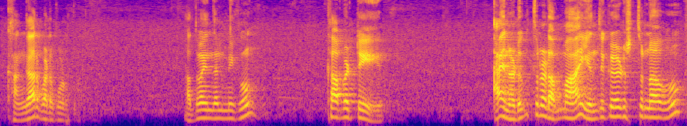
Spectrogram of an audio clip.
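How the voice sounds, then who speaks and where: A male pastor preaching to his congregation. He asks them questions, has them repeat lines and rises to loud, high exhortation. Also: a little hiss or hum. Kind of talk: Telugu church sermon. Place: church hall. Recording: echoey church hall.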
